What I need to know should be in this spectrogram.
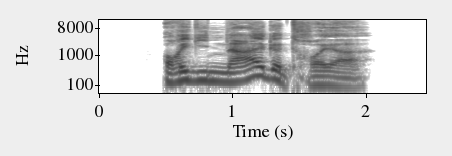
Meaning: inflection of originalgetreu: 1. strong/mixed nominative masculine singular 2. strong genitive/dative feminine singular 3. strong genitive plural
- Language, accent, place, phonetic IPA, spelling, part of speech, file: German, Germany, Berlin, [oʁiɡiˈnaːlɡəˌtʁɔɪ̯ɐ], originalgetreuer, adjective, De-originalgetreuer.ogg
